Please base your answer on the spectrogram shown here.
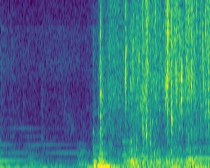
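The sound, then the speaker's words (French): Tap water is turned on and runs steadily into a sink while a shallot and citrus fruits are rinsed. After a quiet start, a bright, rushing, splashing stream begins and continues to the end. “Cette échalote, je vais la rincer. Je vais également rincer mes agrumes.”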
